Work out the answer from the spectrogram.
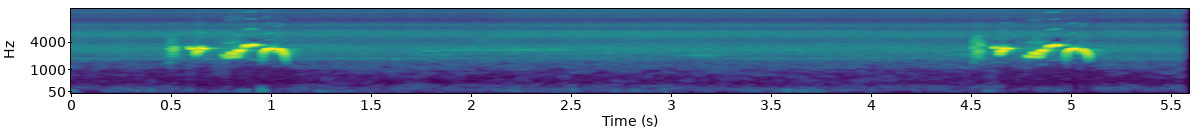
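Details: Sooty-headed bulbul lure bird, trained to call often, calling rivals shortly before dusk: two short bubbly warbled phrases about four seconds apart, with faint low knocks between.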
